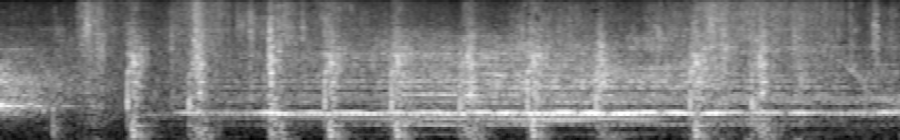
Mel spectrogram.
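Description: Footsteps thud on a metal ladder as it is climbed.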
